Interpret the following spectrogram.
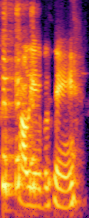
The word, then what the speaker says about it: Calleea'Vatein: Calleea'Vatein. Bateen. Vatine. Batink. Yeah. So think about, like, my grandmother's name is Ernestine. Everybody call her Auntie Teen. Teen.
